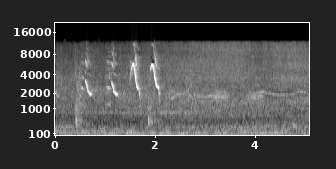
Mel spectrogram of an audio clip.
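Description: A bird calling four short notes in quick succession, each sliding down in pitch, over a steady low background hum.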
